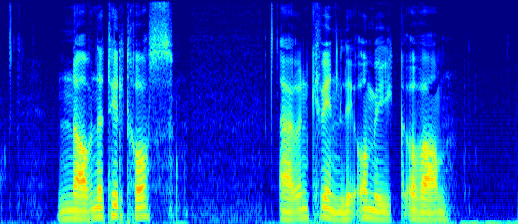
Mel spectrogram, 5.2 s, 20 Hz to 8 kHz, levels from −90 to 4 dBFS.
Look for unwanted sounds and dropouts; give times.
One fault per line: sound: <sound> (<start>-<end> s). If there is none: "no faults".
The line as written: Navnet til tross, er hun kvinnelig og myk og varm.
no faults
